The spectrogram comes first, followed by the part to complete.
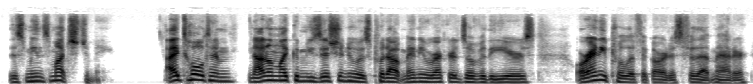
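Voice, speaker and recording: A man's voice: mid-range voice, darkish tone, dry recording. Theatrical man narrating, dry close sound. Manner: theatrical, florid and ornate delivery. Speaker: podcast host. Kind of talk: scripted podcast introduction narration.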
